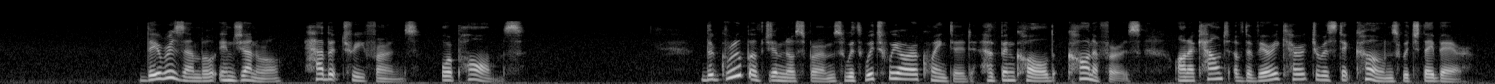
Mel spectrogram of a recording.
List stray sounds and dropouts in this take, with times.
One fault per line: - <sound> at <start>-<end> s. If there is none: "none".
none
